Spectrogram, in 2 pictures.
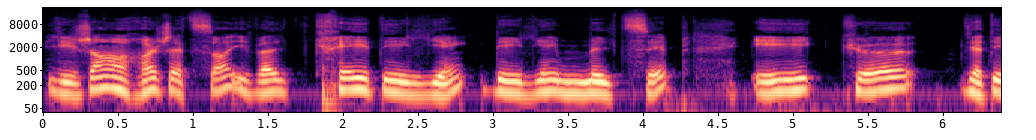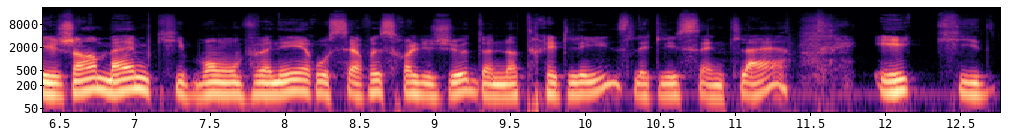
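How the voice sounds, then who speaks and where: A man, a pastor co-hosting a podcast, talking in a thoughtful, measured way from his home basement. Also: mid-range voice, darkish tone, dry recording. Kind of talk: casual conversation.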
